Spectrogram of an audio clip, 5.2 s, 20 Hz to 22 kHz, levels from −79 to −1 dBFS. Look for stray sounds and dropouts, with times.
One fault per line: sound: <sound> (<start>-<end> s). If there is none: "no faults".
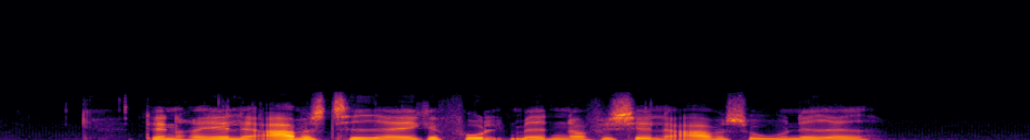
no faults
